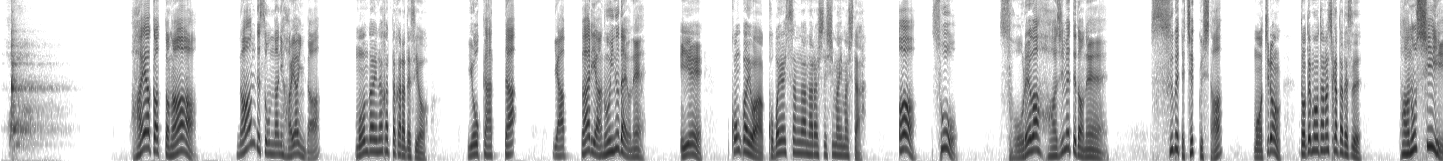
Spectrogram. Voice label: dialog; JapanesePod101; Beginner Season 1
